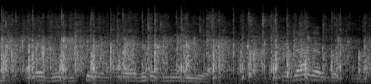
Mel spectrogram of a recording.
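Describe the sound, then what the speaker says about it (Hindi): Underprivileged children at a Diwali celebration in an NGO hall clap enthusiastically, a busy stream of applause mixed with excited young voices and shouts throughout. "तो एक बार जोरदार तालियां"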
